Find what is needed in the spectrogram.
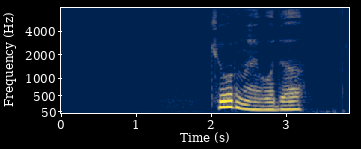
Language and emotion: Russian, sad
